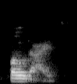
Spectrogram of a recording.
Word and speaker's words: Fordyce: Arkansas called Fordyce and that she said is pronounced but literate faux dice she has a big personality she's an activist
